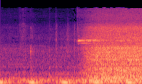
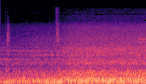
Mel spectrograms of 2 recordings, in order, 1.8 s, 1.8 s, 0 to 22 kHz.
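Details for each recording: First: WagonR K-series AC blower on fan speed 4, key on: loud steady rushing hum with a rough shake underneath as the fan spins fast; blower wheel out of alignment causes the vibration and noise. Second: Maruti WagonR K-series AC blower fan assembly after fixing its noise, running at full speed (setting 4): a steady, low whooshing hum with no rattle or vibration, smooth and silent; normal blower operation.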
